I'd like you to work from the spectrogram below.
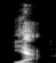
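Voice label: "yap", Australian English; pronunciations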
